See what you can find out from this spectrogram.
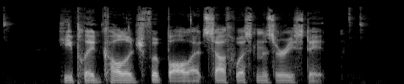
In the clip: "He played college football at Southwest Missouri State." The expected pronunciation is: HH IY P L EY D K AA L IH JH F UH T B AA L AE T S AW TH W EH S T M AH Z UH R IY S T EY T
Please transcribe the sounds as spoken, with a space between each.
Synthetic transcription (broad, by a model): HH IY P L EY D K AA L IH ZH F UH T B AA L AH T S AW TH W EH S T M AH Z UH R IY S T EY T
